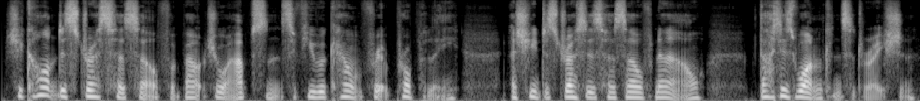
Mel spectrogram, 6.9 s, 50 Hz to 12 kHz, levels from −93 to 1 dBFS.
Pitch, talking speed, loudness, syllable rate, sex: 185 Hz, 180 wpm, -20 LUFS, 6.4 syllables/s, female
